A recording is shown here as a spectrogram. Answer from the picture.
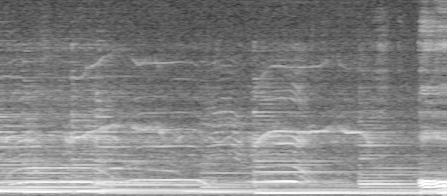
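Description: Live rock band playing an instrumental passage: electric guitars and keyboards hold sustained chords while lead notes bend up, hold and slide back down.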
